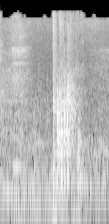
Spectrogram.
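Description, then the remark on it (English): A short burst of rattling clatter of dice tumbling across a hard surface, rolled for an opposed check in a game, lasting under half a second against a quiet background murmur. “I need you then to make me a present command check against the Turian. So it will be an opposed check, so you'll roll first.”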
